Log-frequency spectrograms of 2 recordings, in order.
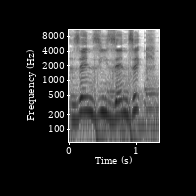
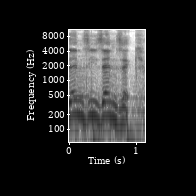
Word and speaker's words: Zenzizenzic: turn it down of zenzi zenic I think is how you would pronounce it by bit huffle and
